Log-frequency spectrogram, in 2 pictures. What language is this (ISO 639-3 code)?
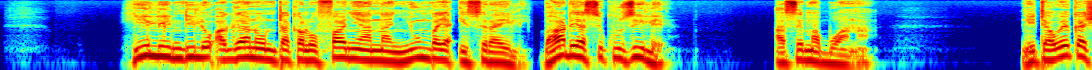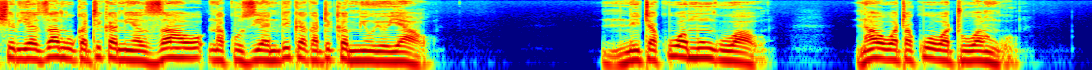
swa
